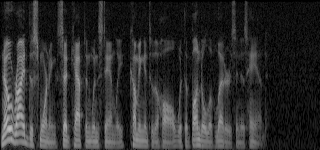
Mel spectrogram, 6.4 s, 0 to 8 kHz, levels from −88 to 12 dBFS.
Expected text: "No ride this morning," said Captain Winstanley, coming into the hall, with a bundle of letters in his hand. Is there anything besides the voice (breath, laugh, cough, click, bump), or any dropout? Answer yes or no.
no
